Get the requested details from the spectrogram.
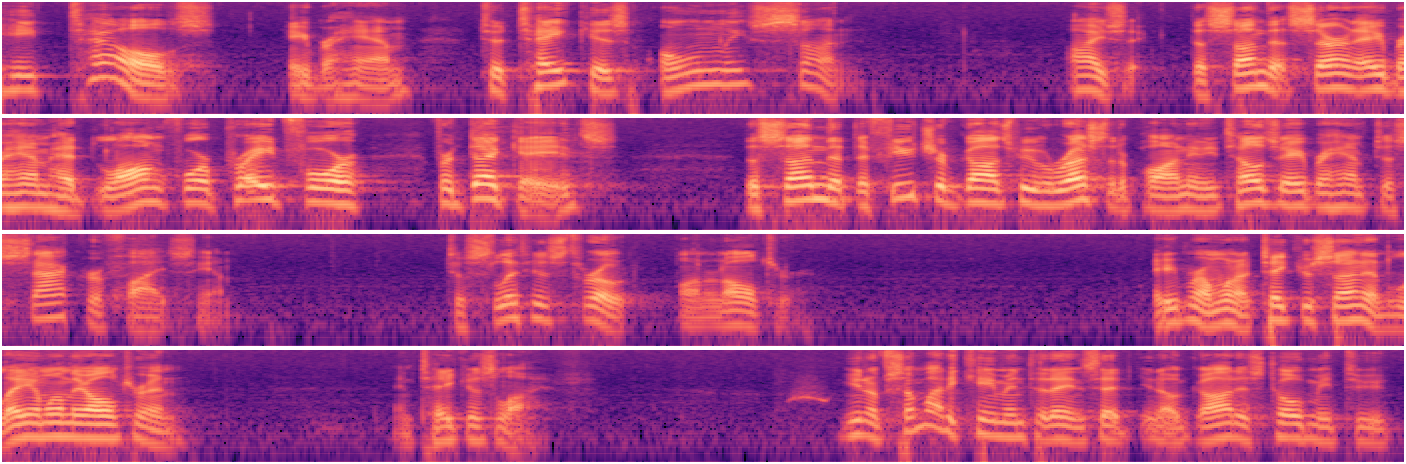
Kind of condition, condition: setting, large echoing room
